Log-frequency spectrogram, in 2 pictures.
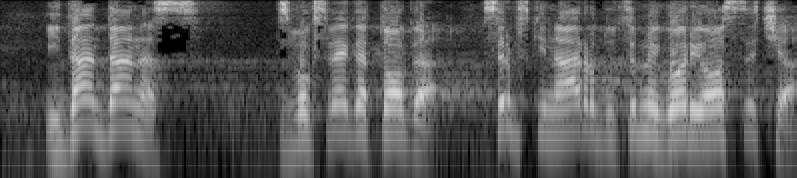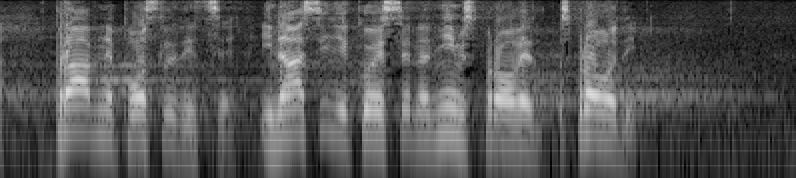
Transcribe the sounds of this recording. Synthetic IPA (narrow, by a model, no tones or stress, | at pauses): id̪aːnd̪anas | zbo̞ɡsʋe̞ɡat̪o̞ɡa̰sr̩pskinaːɾo̞d̪ut̪sər̩no̞jɡo̞ɾio̞se̞t͡ɕa̰pɾaːʋne̞po̞sle̞d̪it̪se̞̰inaːsiʎe̞ko̞je̞se̞nad̪ɲimspɾo̞ʋod̪ḭ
